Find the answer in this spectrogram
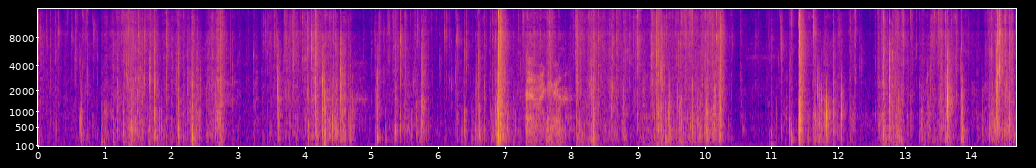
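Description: A gift bag and its wrapping crinkling and rustling as it is handled and cut open with scissors, with scattered sharp snips and clicks.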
